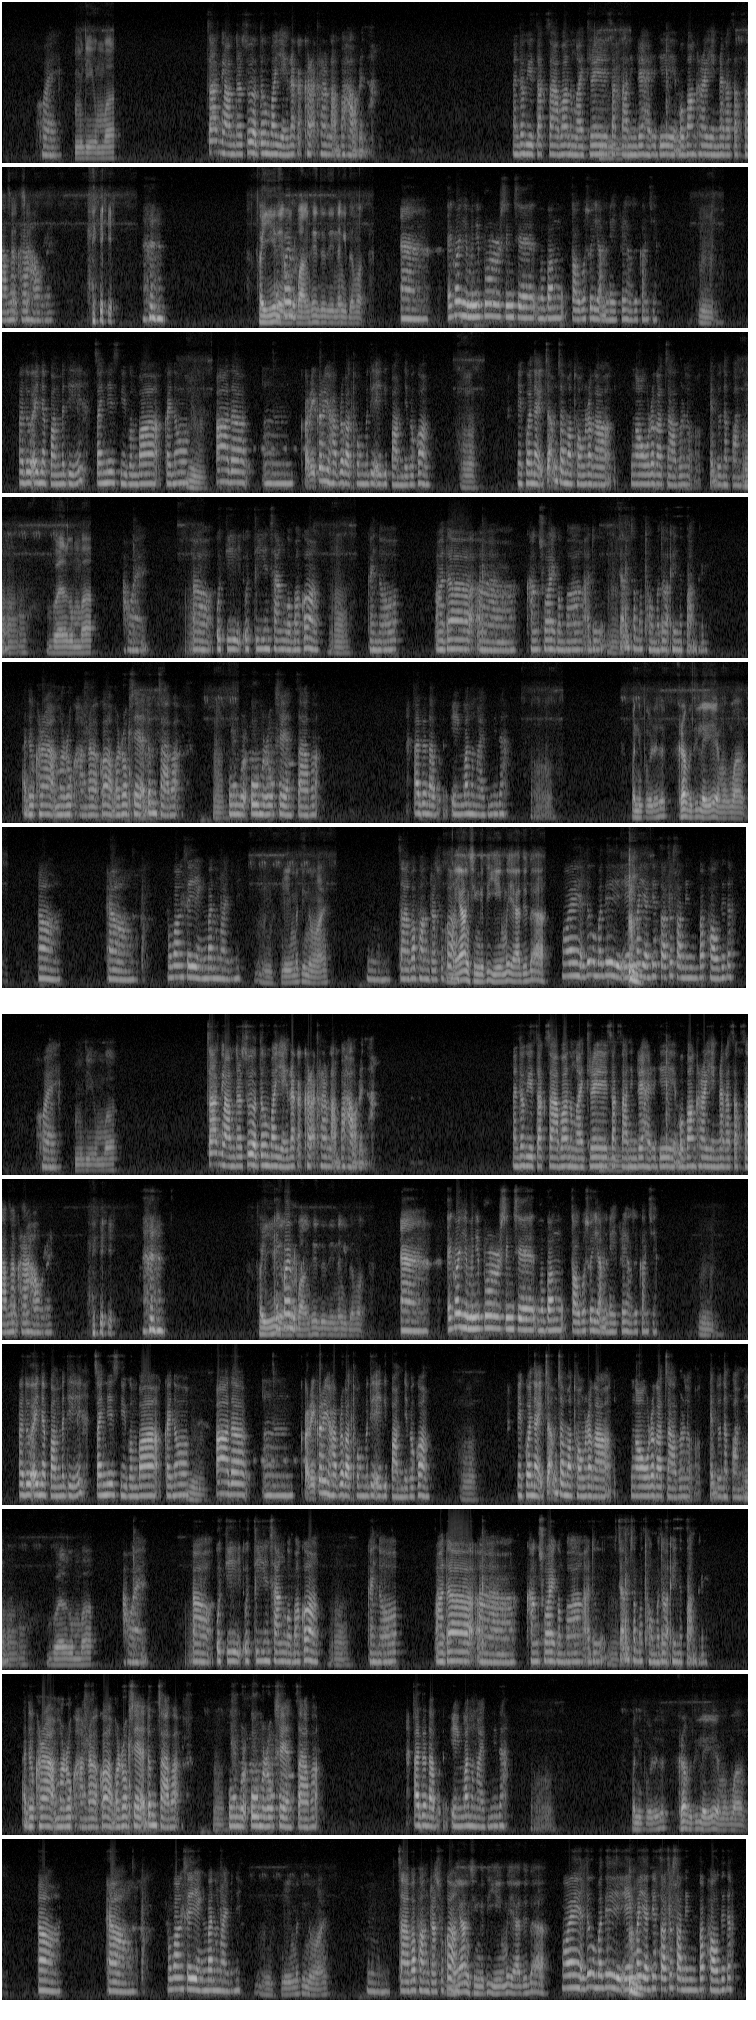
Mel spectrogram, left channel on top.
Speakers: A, on the right (about 45°); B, on the left (about 60°).
A: ꯍꯣꯏ
B: ꯑꯗꯨꯒꯒꯨꯝꯕ
A: ꯆꯥꯛ ꯂꯥꯝꯗ꯭ꯔꯁꯨ ꯑꯗꯨꯒꯨꯝꯕ ꯌꯦꯡꯅꯒ ꯈꯔ ꯈꯔ ꯂꯥ ꯍꯥꯎꯔꯦꯅ ꯑꯗꯨꯒꯤ ꯆꯥꯛ ꯆꯥꯕ ꯅꯨꯡꯉꯥꯏ ꯆꯗ꯭ꯔꯦ
B: ꯎꯝ
A: ꯆꯥꯛ ꯆꯥꯅꯤꯡꯗ꯭ꯔꯦ ꯍꯥꯏꯔꯗꯤ ꯃꯨꯕꯥꯥꯡ ꯈꯔ ꯌꯦꯡꯂꯡꯒ ꯆꯥꯛ ꯆꯥꯅ
B: ꯑꯠꯆꯥ ꯑꯠꯆꯥ
A: ꯈꯔ ꯍꯥꯎꯔꯦ
B: <unintelligible>
A: <unintelligible>
B: ꯐꯩꯌꯦꯅꯦ
A: ꯑꯩꯈꯣꯏ
B: ꯑꯃꯨꯛ ꯄꯡꯁꯦ ꯑꯗꯨꯗꯤ ꯅꯪꯒꯤꯗꯃꯛ
A: ꯑꯥ ꯑꯩꯈꯣꯏꯒꯤ ꯃꯅꯤꯄꯨꯔꯁꯤꯡꯁꯦ ꯃꯕꯥꯥꯡ ꯇꯥꯎꯕꯁꯨ ꯌꯥꯝ ꯂꯩꯈ꯭ꯔꯦ ꯍꯧꯖꯤꯛꯀꯥꯟꯁꯦ
B: ꯎꯝ
A: ꯑꯗꯨ ꯑꯩꯅ ꯄꯥꯝꯕꯗꯤ ꯆꯥꯏꯅꯤꯁꯀꯤꯒꯨꯝꯕ ꯀꯩꯅꯣ
B: ꯎꯝ
A: ꯑꯗ ꯎꯝ ꯀꯔꯤ ꯀꯔꯤ ꯍꯥꯞꯂꯒ ꯊꯣꯡꯕꯗꯤ ꯑꯩꯗꯤ ꯄꯥꯝꯗꯦꯕꯀꯣ
B: ꯑꯥ
A: ꯑꯩꯈꯣꯏꯅ ꯏꯆꯝ ꯆꯝꯝꯕ ꯊꯣꯡꯔꯒ ꯉꯥꯎꯔꯒ ꯆꯥꯕ ꯑꯗꯨꯅ ꯄꯥꯝꯃꯤ
B: ꯑ ꯑꯥ ꯑꯒꯨꯝ
A: ꯍꯣꯏ
B: ꯑꯥ
A: ꯑ ꯎꯇ ꯑꯇ ꯆꯥꯡꯒꯃ ꯀ
B: ꯑꯥ ꯑꯥ
A: ꯀꯥꯏꯩꯅꯣ ꯑꯗ ꯑ ꯈꯥꯡꯁ꯭ꯋꯥꯏꯒꯨꯝꯕ ꯑꯗꯨ
B: ꯎꯝ
A: ꯏꯆꯝ ꯆꯝꯕ ꯊꯣꯡꯕꯗꯣ ꯑꯩꯅ ꯄꯥꯝꯕꯅꯦ ꯑꯗꯨ ꯈꯔ ꯃꯔꯣꯛ ꯍꯥꯡꯉꯒꯀꯣ ꯃꯔꯣꯛꯁꯦ
B: ꯎꯝ
A: ꯑꯗꯨꯝ ꯆꯥꯕ
B: ꯎꯝ
A: ꯎ ꯎ ꯃꯣꯔꯣꯛꯁꯦ ꯆꯥꯕ ꯑꯗꯨꯅ ꯌꯦꯡꯕ ꯅꯨꯡꯉꯥꯏꯕꯅꯤꯗ
B: ꯑꯣ ꯃꯅꯤꯄꯨꯔꯗꯁꯨ ꯈꯔꯕꯨꯗꯤ ꯂꯩꯌꯦ ꯑꯃꯨꯛ ꯋꯥꯡ
A: ꯑꯥ ꯑꯥ ꯃꯃꯡꯁꯦ ꯌꯦꯡꯕ ꯅꯨꯡꯉꯥꯏꯕꯅꯤ
B: ꯎꯝ ꯌꯦꯃꯗꯤ ꯅꯅꯨꯡꯉꯥꯏ
A: ꯎꯝ ꯆꯥꯕ ꯐꯪꯗ꯭ꯔꯁꯨꯀꯣ
B: ꯃꯌꯥꯡꯁꯤꯡꯒꯗꯤ ꯌꯦꯡꯕ ꯌꯥꯗꯦꯗ
A: ꯍꯣꯏ ꯑꯗꯨꯒꯨꯝꯕꯗꯤ ꯌꯦꯡꯕ
B: ꯎꯝ
A: ꯌꯥꯗꯦ ꯆꯥꯁꯨ ꯆꯥꯅꯤꯡꯕ ꯐꯥꯎꯗꯦꯗ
